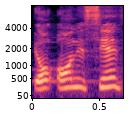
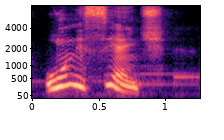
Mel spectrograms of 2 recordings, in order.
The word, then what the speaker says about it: onisciente: E lembrando a você que esse onisciente aqui é com o, viu? Tem pessoas que olham e fazem essa pronúncia aí com u. Unisciente, tá errado.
